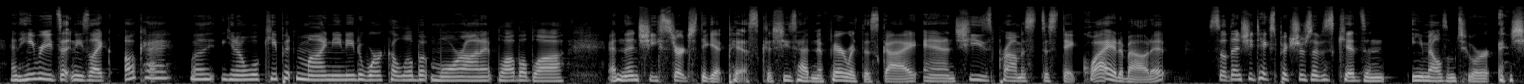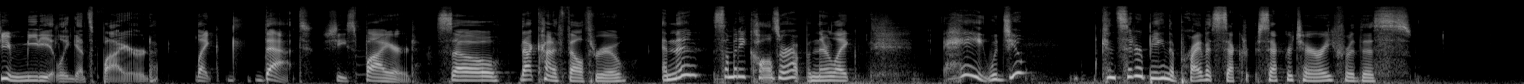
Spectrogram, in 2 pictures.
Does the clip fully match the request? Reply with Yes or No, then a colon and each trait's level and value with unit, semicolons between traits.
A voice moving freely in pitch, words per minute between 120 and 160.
No: wide, 5.8 semitones; average, 195 wpm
